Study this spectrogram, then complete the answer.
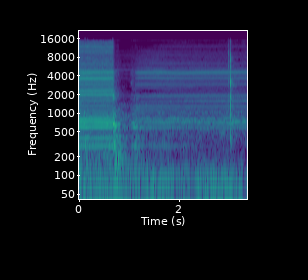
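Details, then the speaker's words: Pump panel motor contactor drawing 9.6 A gives a harsh electrical buzz, then a quieter steady hum persisting after cleaning; dirt inside the contactor suspected. "Pislik kaçtığı için ses geliyor. Bunu temizlememiz lazım."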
